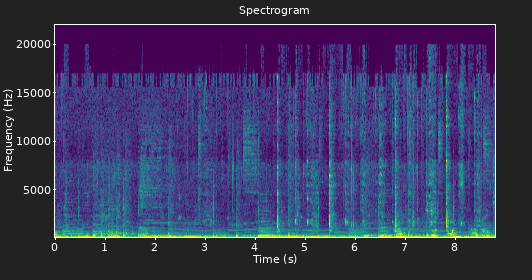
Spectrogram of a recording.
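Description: Garlic cloves frying in cooking oil in a pan, with a steady loud sizzle and repeated stirring scrapes and clinks of a utensil against the pan throughout.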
